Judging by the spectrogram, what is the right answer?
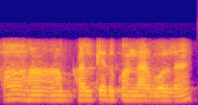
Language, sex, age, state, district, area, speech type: Hindi, male, 18-30, Bihar, Begusarai, rural, conversation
